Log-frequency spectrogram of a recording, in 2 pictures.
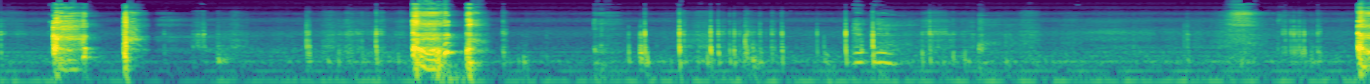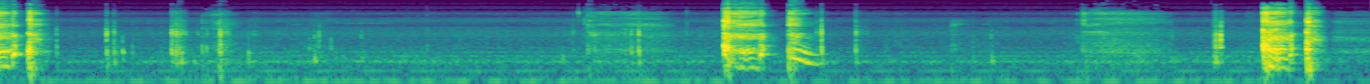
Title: sick barking coughs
